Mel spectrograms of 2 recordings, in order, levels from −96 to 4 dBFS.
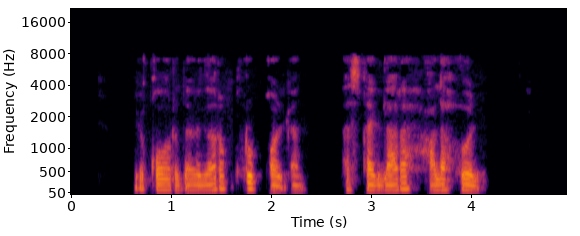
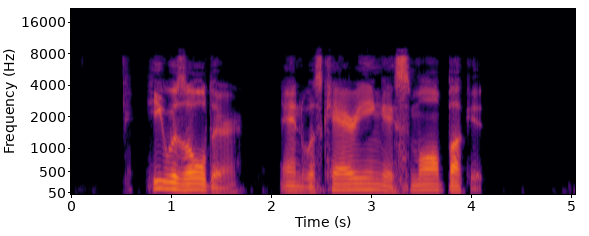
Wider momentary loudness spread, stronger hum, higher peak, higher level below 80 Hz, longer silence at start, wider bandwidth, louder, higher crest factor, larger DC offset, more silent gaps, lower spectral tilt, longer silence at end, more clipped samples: about the same, 11 LU vs 11 LU; neither; about the same, -12 dBFS vs -14 dBFS; about the same, -68 dBFS vs -64 dBFS; about the same, 0.65 s vs 0.55 s; second, 8.2 kHz vs 9.2 kHz; about the same, -30 LUFS vs -32 LUFS; about the same, 20 dB vs 20 dB; neither; first, 2.39-2.55 s vs 0.70-0.74 s; first, -6 dB/octave vs -4.5 dB/octave; about the same, 0.85 s vs 0.95 s; neither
